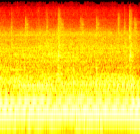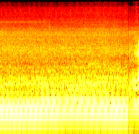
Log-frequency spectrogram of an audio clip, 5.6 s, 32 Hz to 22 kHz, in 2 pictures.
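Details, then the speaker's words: 2008 Mitsubishi Evo X cold start after replacing the oil pump that caused a bad rattle on startup: steady even low hum at fast idle, no ticking or rattle; quiet and healthy. "is crazy i've never had an oil pump on a 10 make so much noise before but it's fixed as you guys heard quiet as could be"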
